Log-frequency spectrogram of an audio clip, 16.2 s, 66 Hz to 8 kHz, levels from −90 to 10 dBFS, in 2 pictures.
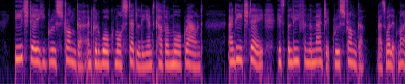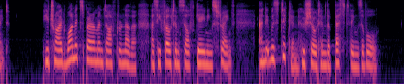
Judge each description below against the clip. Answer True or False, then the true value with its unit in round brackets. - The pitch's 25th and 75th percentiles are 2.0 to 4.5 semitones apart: True (2.8 semitones)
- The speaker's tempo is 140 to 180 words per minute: False (190 wpm)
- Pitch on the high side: True (215 Hz)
